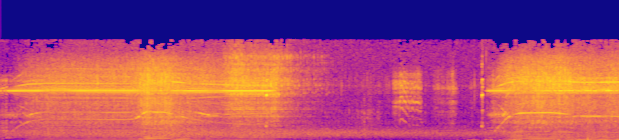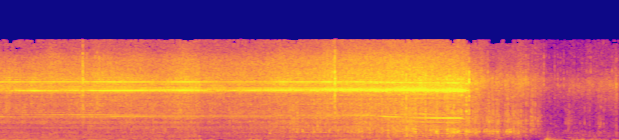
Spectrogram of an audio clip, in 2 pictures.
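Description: Electric motor and propeller of a HobbyZone Glasair Sportsman S RC plane taxiing on grass. A short burst of throttle rises and falls in pitch over the first three seconds. After a pause, a steadier run of about six seconds with a high whine above it cuts off about a second before the end.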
